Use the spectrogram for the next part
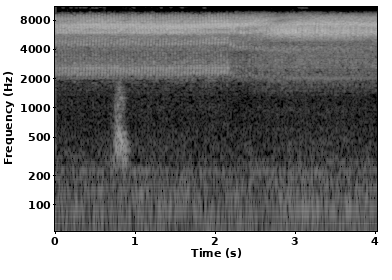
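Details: Katydids, locally called caricangkas, in a jungle setting: a steady, dense high-pitched buzzing drone fills the whole recording without a break, while a single short low croak from a frog sounds near the start.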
